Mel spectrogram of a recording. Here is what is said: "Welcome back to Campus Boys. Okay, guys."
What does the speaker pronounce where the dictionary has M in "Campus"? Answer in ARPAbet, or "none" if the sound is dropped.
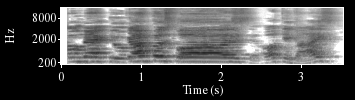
none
